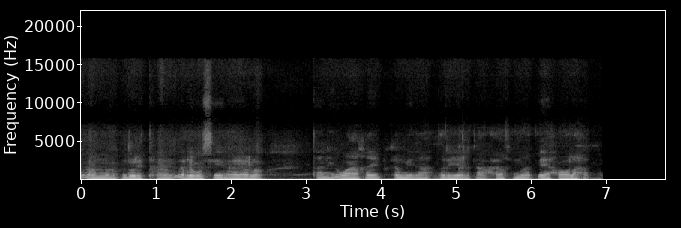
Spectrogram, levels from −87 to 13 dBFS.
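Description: Nothing here sounds like a fault, and the gentle fade-out just before the end, from around 7 seconds, eases the level down smoothly with no click or hard edge.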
